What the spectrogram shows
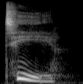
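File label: "tea", British English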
